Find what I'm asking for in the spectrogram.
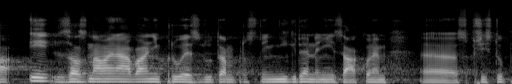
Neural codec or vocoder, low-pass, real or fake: autoencoder, 48 kHz, 128 numbers a frame, DAC-VAE, trained on Japanese speech; 14.4 kHz; fake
